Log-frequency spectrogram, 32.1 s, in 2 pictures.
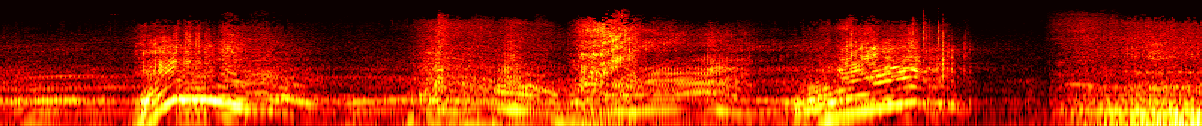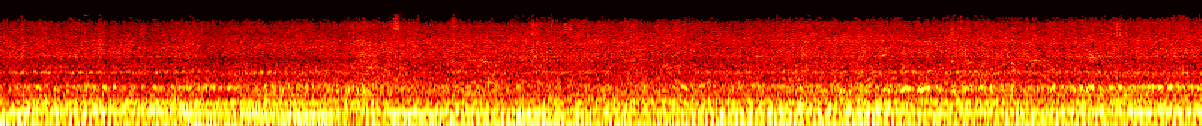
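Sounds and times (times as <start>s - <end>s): sports car engine revving: 0.0s - 32.0s
engine running steadily: 12.3s - 32.0s.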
